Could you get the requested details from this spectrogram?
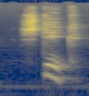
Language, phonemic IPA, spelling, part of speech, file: Dutch, /steːk/, steak, noun, Nl-steak.ogg
- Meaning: steak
